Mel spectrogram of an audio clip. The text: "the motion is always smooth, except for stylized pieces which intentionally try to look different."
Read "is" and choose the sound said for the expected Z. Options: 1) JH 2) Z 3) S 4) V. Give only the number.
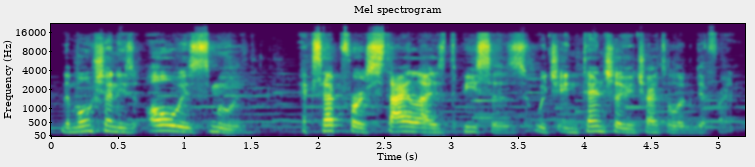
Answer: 2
